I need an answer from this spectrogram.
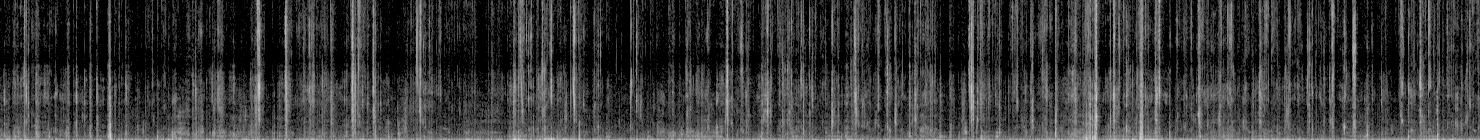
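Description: A person chewing and crunching mouthfuls of fried carp and side dishes eaten by hand, in many irregular sharp crunches. The loudest come about a third of the way through and again about three quarters through.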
